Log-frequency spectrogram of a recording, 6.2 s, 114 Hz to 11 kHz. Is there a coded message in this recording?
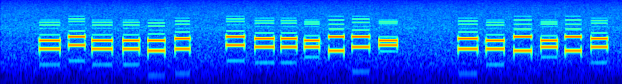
Yes: DTMF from 0.4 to 6.1 s, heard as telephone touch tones, dialled by hand, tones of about 170 ms. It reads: 4#4415 #88739* 543738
